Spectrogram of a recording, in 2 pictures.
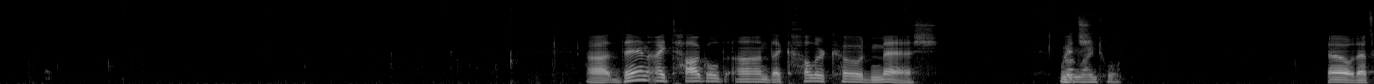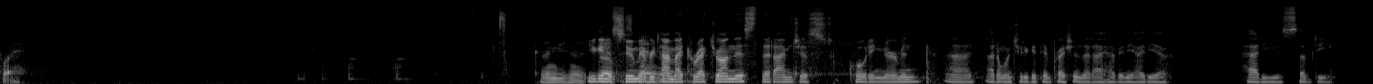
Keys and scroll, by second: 5.6 BackSpace, 11.3 e, 15.0 l, 21.5 space.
